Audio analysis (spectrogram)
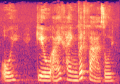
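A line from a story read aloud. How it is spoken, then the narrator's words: Old emperor's kindly sigh. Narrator (Vietnamese): lão hoàng thượng thở dài, một lần nữa hòa ái nhìn về phía Kiều Dũng nói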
